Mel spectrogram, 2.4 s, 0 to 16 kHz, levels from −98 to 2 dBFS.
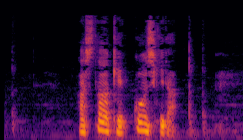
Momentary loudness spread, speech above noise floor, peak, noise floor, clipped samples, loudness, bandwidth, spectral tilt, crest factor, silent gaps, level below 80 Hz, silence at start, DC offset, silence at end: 7 LU; 41 dB; -10 dBFS; -67 dBFS; under 0.1%; -28 LUFS; 11.5 kHz; -6 dB/octave; 20 dB; none; -62 dBFS; 0.8 s; under 0.1%; 0.5 s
